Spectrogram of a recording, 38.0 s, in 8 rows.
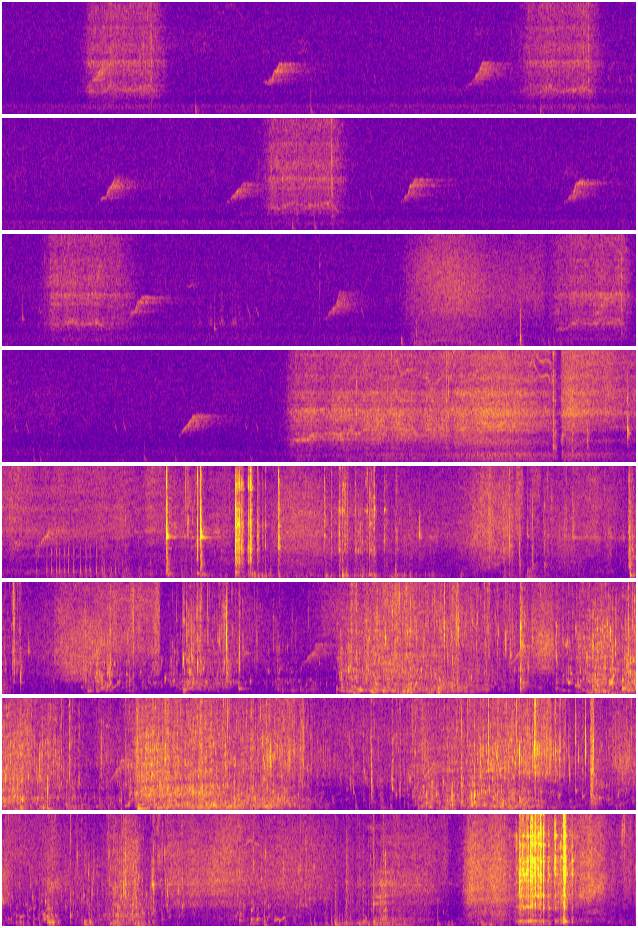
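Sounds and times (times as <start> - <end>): paddle strokes swishing through water: 22.2 - 38.0.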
